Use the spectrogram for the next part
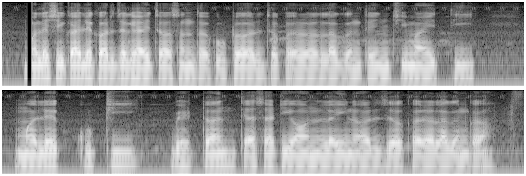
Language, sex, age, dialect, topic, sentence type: Marathi, male, 18-24, Varhadi, banking, question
